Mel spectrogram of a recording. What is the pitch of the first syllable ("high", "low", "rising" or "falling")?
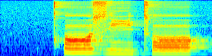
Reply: high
